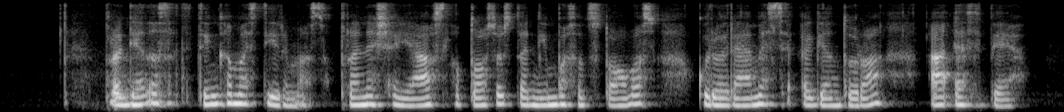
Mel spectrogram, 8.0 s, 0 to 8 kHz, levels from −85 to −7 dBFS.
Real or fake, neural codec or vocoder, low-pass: fake; vocoder, 44.1 kHz, 80 mel bands, Vocos; 7.2 kHz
